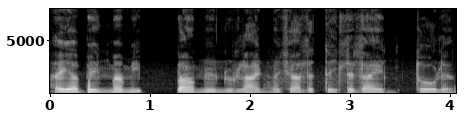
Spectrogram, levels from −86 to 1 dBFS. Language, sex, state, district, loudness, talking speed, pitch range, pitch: Wancho, male, Arunachal Pradesh, Longding, -22 LUFS, 190 wpm, 110-115 Hz, 110 Hz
